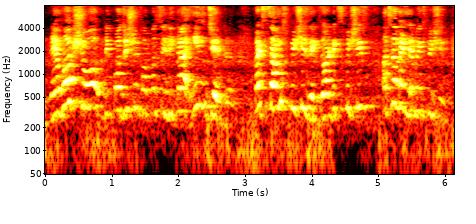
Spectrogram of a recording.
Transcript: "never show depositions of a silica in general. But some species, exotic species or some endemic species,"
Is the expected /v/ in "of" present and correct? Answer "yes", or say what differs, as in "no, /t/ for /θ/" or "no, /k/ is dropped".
no, /p/ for /v/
